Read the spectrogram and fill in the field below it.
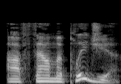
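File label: "ophthalmoplegia", British English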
